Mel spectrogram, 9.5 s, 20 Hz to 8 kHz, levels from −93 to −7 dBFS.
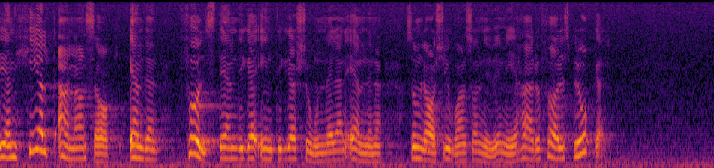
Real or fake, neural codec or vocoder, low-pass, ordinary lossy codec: real; none; none; none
